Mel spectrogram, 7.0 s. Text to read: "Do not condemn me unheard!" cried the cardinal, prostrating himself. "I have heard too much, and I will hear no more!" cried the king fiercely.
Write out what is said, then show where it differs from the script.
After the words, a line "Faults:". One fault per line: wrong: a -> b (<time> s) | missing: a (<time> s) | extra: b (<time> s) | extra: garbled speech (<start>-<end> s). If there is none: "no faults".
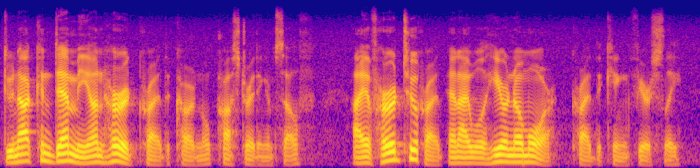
"Do not condemn me unheard!" cried the cardinal, prostrating himself. "I have heard too cried, and I will hear no more!" cried the king fiercely.
Faults:
wrong: much -> cried (4.1 s)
